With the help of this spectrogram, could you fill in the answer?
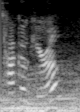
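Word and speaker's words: Taco Giro: so we decided on a mexican place called taco gyro or at least i think that's how it's pronounced g-i-r-o g-i-r-o so and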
